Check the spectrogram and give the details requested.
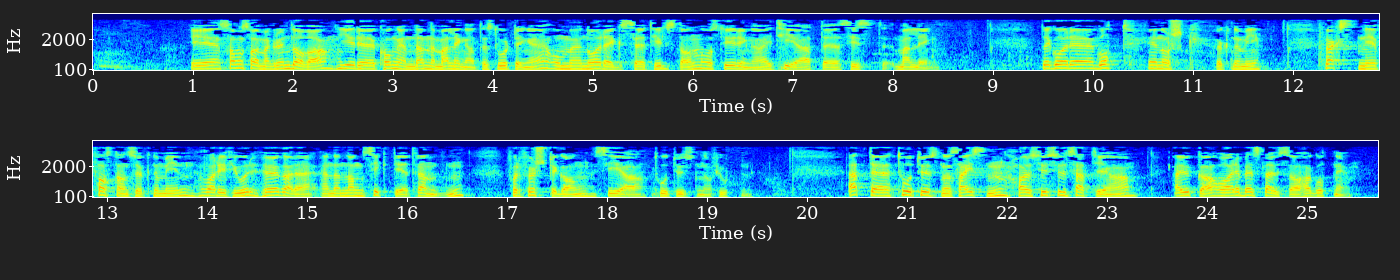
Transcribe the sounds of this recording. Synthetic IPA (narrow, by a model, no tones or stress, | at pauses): ɪsɑmsʋɑːɾmɛɡɾʉnloːʋɑjiːɾkʰɔŋːənd̪ɛnːəmɛlːɪŋɑt̪ʰɪlst̪uːʈɪŋəʊmnoːɾɛːɡst̪ʰɪlst̪ɑnɔst̪yːɾɪŋɑɪt̪ʰiːɑɛt̪ːəɾsɪst̪mɛlːɪŋ | d̪̥ɛɡoːɾɡɔt̪ːɪnɔʂkœkʊnʊmiː | ʋɛkst̪n̩ɪfɑst̪ɑnsœkʊnʊmiːənʋɑːɾɪfjuːɾhøːɡɑɾəʔɛnd̪ɛnlɑŋsɪkt̪ɪət̪ʰɾɛnd̪n̩fɔɾfœʂʈəɡɑŋsiːɑt̪ʰuːt̪ʰʉːsn̩oːfjʊʈɳ̩ | ɛt̪ːəɾt̪ʰuːt̪ʰʉːsn̩oːsæɪsn̩hɑɾsʏsəlsɛt̪ʰɪŋɑɑʉkɑoːɑɾbæɪslɑʉsɑhɑɡɔt̪ːneː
